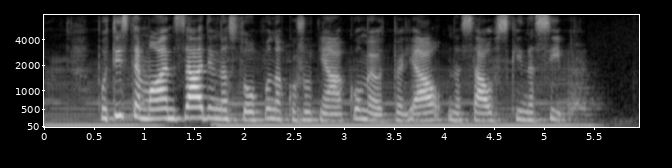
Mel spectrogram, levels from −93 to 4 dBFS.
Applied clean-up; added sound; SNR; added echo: none; Musical instrument; 14 dB; none.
